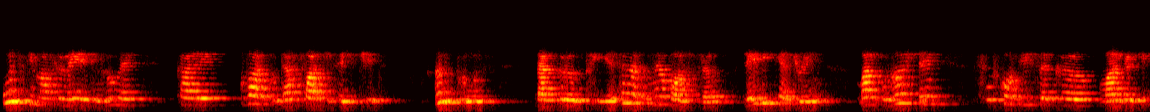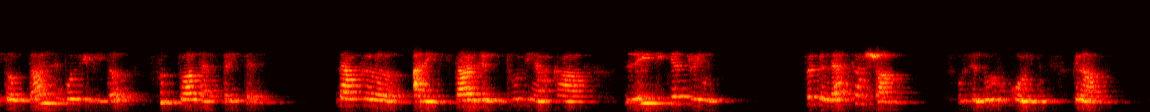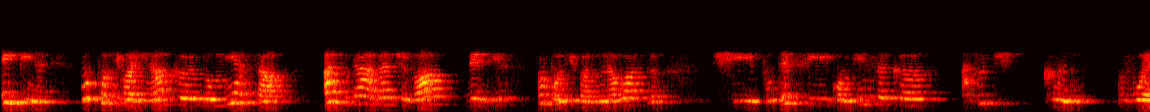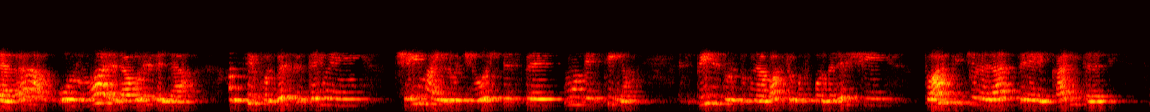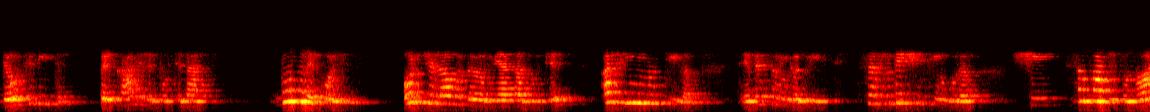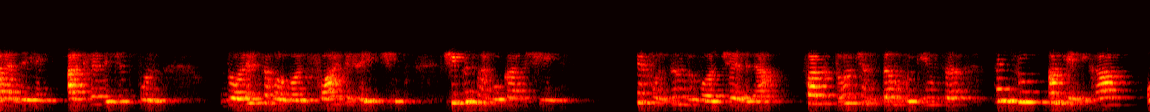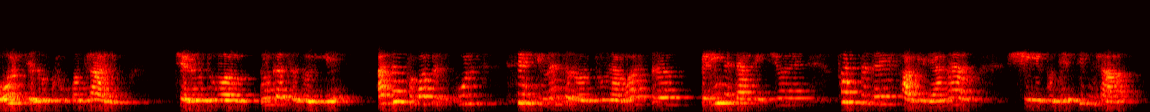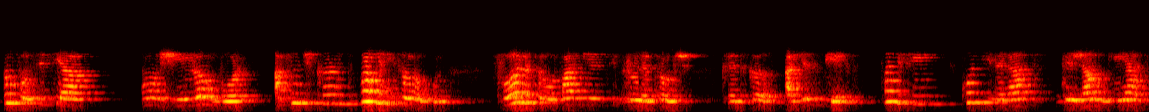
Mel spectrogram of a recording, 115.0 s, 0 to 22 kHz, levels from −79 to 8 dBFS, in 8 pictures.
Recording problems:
off-mic speech; far
room echo; noticeable; dies away in 0.5 s
phone-call audio; nothing above 3 kHz

